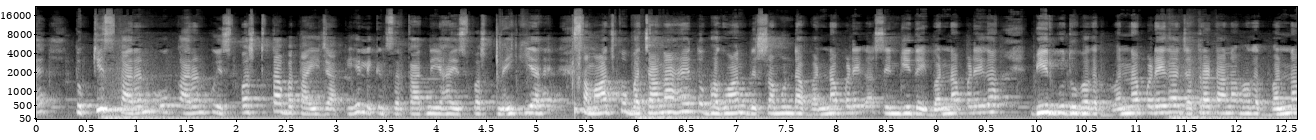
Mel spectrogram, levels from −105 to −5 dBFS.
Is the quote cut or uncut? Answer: cut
